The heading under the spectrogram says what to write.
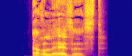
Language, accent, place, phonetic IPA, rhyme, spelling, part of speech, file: German, Germany, Berlin, [ɛɐ̯ˈlɛːzəst], -ɛːzəst, erläsest, verb, De-erläsest.ogg
- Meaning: second-person singular subjunctive II of erlesen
